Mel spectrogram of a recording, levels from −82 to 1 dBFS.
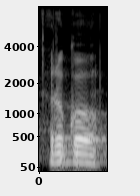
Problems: background conversations at intervals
